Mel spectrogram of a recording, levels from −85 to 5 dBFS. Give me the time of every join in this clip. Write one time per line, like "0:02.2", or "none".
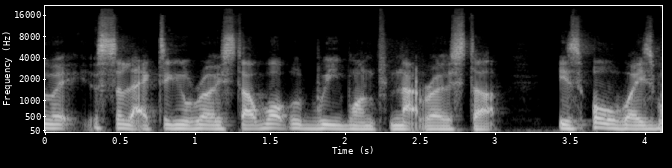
none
